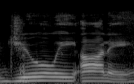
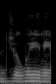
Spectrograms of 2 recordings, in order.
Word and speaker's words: Giuliani: that's what I said I have it written out phonetically here Giuliani I don't want to call you jolini like the conductor in LA a lot of people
